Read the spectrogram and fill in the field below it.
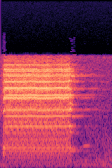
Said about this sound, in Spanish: He oído el claxon. ¿Has tocado el claxon? Oh, yo no. Ah, sí, apenas he apoyado el codo. Es un claxon muy sensible. En cuanto se le roza, ¿ves? solo con el codo.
